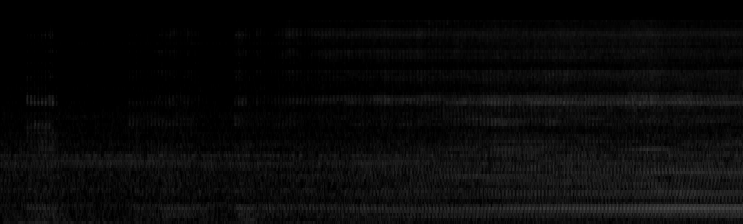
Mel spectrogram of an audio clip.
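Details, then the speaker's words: Holly bowl blank being turned on a wood lathe, first time turning holly, with a freshly sharpened gouge: rough rapid buzz under a thin singing tone that climbs as it cuts. The tool is chattering on the wood. "Feels like ivory, but you can hear it chattering there."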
